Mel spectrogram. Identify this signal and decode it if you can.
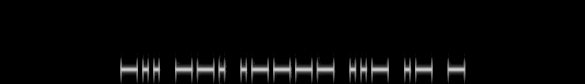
Morse code, heard as a keyed tone, about 21 wpm, 700 Hz. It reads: DG1UAT
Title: DXCC-100 Call Signs - 6 Characters - 22wpm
